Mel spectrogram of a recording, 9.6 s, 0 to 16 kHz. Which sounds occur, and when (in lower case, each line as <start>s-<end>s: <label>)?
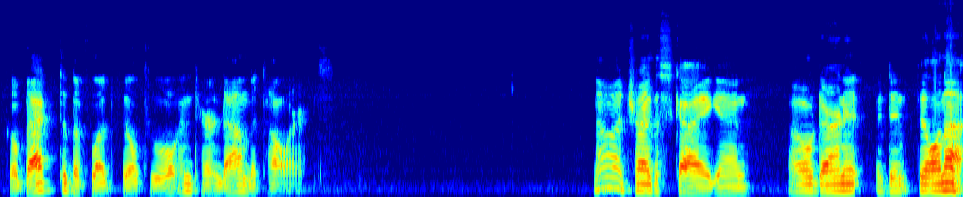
0.0s-9.6s: mechanisms
0.1s-3.3s: man speaking
3.5s-3.6s: generic impact sounds
5.0s-5.1s: clicking
5.9s-7.5s: man speaking
7.8s-8.6s: man speaking
8.7s-9.6s: man speaking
